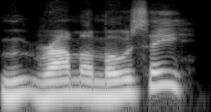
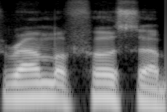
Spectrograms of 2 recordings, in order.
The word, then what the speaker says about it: Ramaphosa: Was it Ramamosi? I think it's Ramaphosa, but I'm sure I'm mispronouncing it. Ramaphosa.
